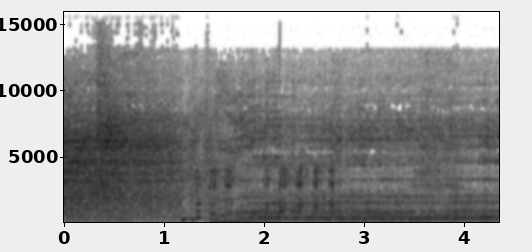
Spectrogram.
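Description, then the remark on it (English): The bus from the film Totoro approaching with a loud, steady engine roar and a brief rising whine partway through, continuous throughout. “Here comes the bus.”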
